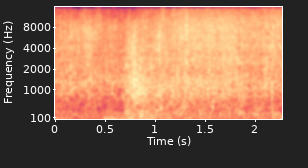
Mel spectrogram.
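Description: Boat engine in The Last of Us Part 2 running as a steady low rumble under wind and water wash, fairly close and continuous with a slight swell early on.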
